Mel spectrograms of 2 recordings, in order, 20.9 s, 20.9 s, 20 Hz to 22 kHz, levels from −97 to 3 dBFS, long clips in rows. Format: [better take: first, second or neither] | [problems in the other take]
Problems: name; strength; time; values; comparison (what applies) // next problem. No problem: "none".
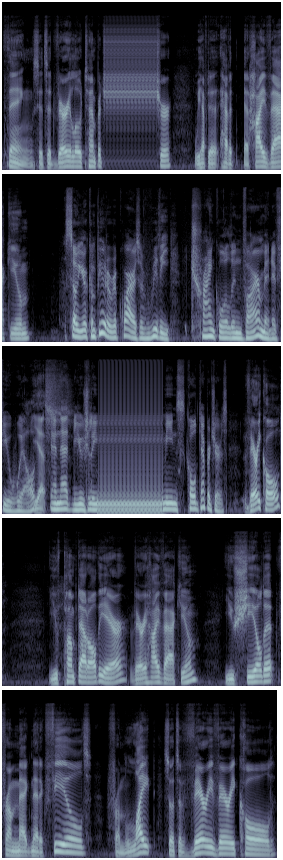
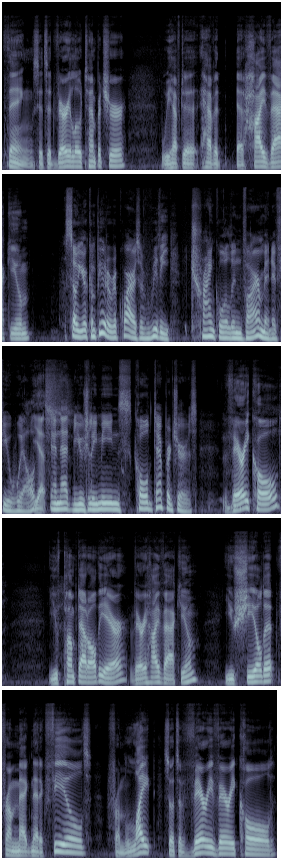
second | audio freezing; at 1.5 s for 1 s and at 10 s for 1 s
